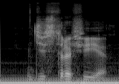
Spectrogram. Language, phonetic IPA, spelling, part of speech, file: Russian, [dʲɪstrɐˈfʲijə], дистрофия, noun, Ru-дистрофия.ogg
- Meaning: dystrophy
